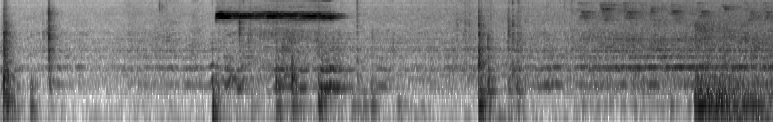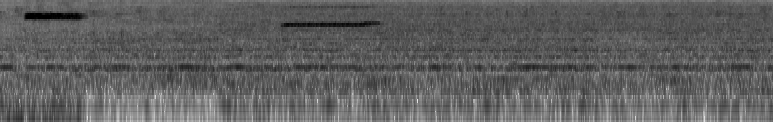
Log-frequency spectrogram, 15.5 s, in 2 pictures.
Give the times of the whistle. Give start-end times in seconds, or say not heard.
2.1-3.5, 6.9-8.6, 10.7-11.6.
